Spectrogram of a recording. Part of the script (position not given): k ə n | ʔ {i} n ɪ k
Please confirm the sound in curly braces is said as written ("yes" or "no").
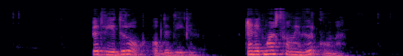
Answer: no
